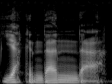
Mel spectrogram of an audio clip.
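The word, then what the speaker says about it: Yackandandah: How do you pronounce it? Yakandanda.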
